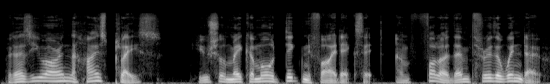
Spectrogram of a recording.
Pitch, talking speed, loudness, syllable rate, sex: 120 Hz, 230 wpm, -18 LUFS, 5.9 syllables/s, male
